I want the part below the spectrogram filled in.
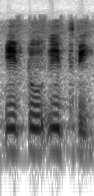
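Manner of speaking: ordinary delivery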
